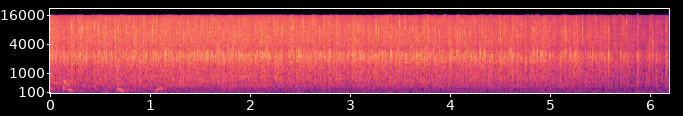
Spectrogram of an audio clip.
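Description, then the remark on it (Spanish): A church audience breaks into sustained, dense applause, a steady wash of many clapping hands that holds for about six seconds before starting to thin out toward the end. “me aplaudió. ¿Por qué me aplaudió?”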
